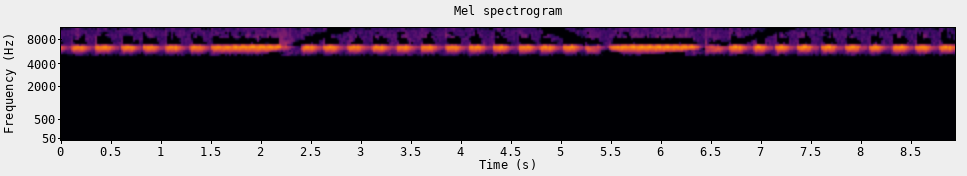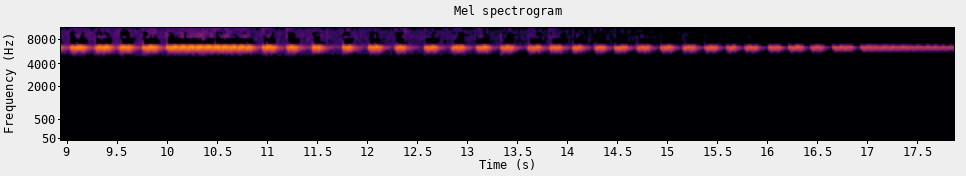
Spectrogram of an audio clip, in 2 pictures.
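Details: Natula matsuurai, the Kinhibari cricket, calling in high tinkling pulses several times per second, broken by a few brief sustained ringing trills, then fading gradually toward the end; otherwise quiet.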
